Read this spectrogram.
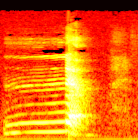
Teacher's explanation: our other sound is the n sound so it's the and you can definitely tell that your tongue is touching um the gums behind the teeth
